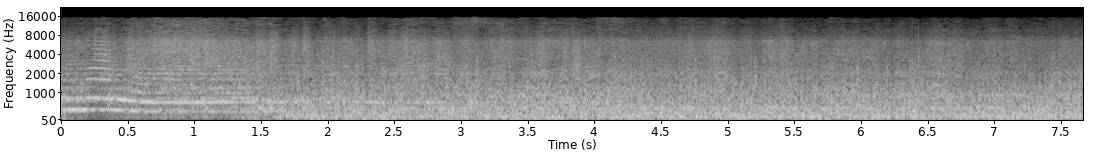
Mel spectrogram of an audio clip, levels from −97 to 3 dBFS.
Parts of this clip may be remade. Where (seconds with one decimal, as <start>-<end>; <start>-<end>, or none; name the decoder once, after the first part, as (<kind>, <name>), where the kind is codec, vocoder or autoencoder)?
0.0-4.8 (vocoder, BigVGAN v2); 5.6-6.3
